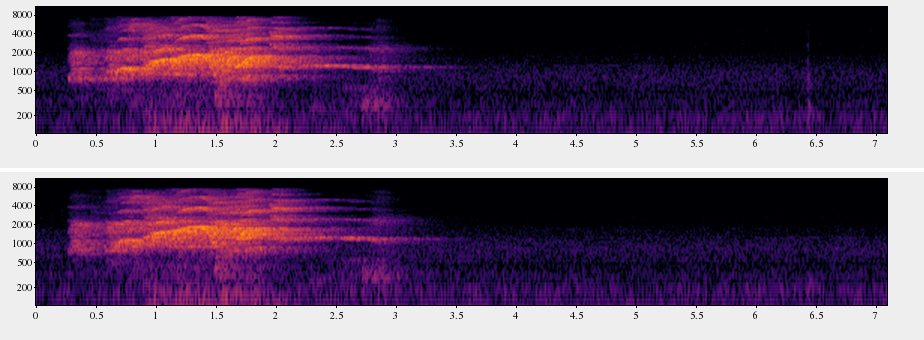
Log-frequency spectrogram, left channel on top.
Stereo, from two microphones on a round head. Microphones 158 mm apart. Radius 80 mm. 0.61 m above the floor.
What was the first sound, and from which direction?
A scream, 15° left (ahead or behind).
